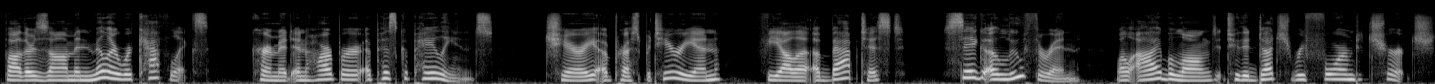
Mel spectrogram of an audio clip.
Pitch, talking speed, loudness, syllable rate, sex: 215 Hz, 115 wpm, -17 LUFS, 4.1 syllables/s, female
